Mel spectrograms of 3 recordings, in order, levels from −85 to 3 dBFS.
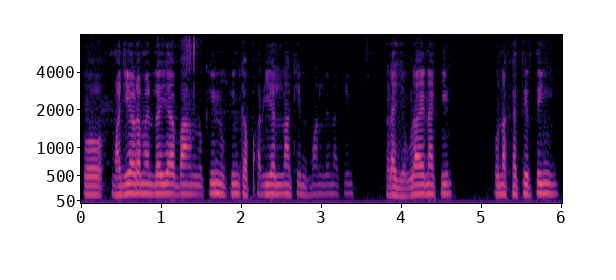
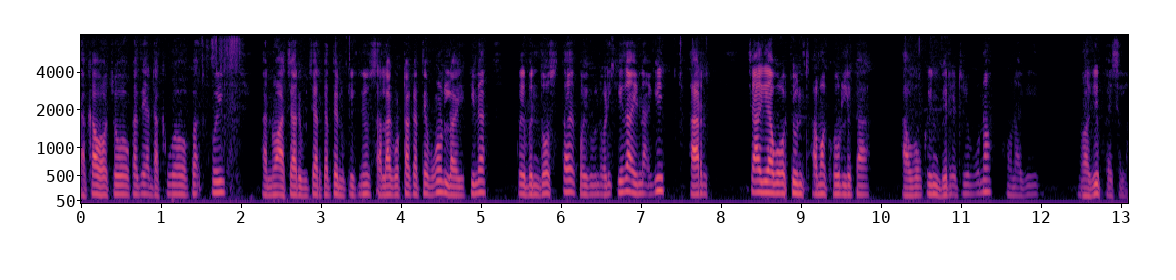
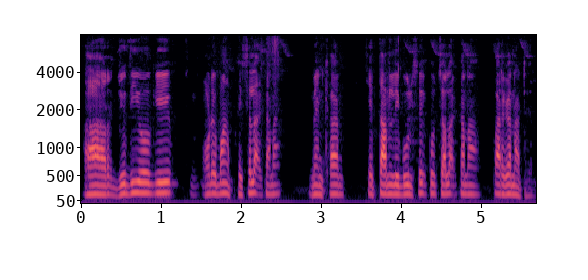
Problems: background sounds at intervals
